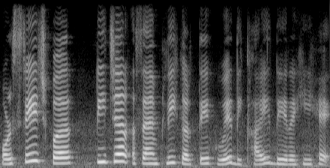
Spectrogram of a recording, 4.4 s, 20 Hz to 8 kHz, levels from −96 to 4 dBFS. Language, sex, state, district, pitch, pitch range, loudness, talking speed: Hindi, male, Madhya Pradesh, Dhar, 245 Hz, 220-285 Hz, -16 LUFS, 150 wpm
